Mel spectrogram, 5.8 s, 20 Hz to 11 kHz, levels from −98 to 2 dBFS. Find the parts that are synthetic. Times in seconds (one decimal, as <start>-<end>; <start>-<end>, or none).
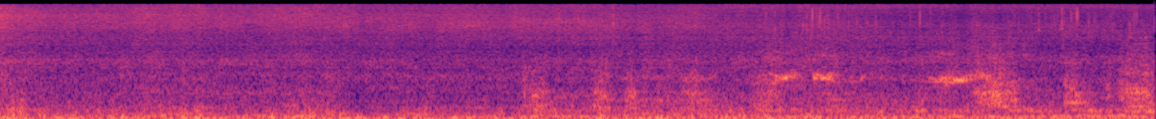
0.6-2.6; 3.0-3.6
